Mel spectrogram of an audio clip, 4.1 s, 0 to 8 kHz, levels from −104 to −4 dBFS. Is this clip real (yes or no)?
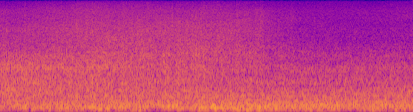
no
